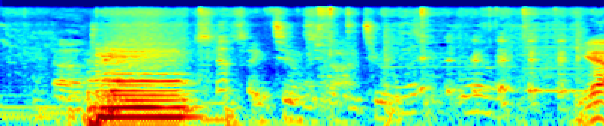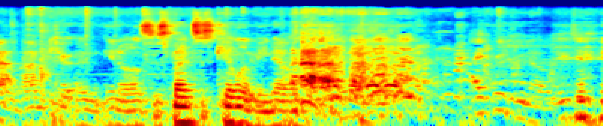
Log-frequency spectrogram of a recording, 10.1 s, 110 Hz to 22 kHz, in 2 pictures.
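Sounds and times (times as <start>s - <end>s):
murmured talk: 0.3s - 10.0s
amplified guitar chord ringing: 0.4s - 1.8s.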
